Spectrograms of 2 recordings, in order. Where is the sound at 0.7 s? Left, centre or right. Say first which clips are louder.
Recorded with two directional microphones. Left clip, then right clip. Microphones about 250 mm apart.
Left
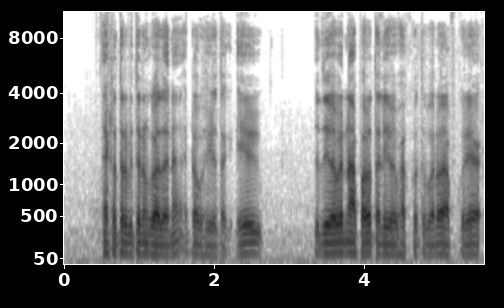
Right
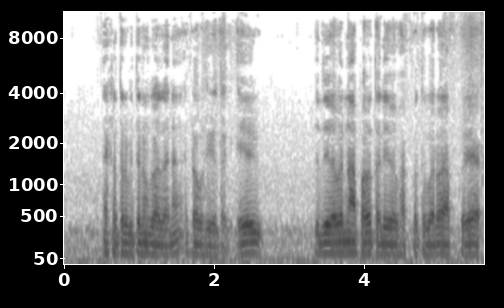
Left 11 dB; left.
